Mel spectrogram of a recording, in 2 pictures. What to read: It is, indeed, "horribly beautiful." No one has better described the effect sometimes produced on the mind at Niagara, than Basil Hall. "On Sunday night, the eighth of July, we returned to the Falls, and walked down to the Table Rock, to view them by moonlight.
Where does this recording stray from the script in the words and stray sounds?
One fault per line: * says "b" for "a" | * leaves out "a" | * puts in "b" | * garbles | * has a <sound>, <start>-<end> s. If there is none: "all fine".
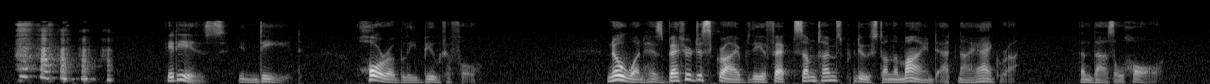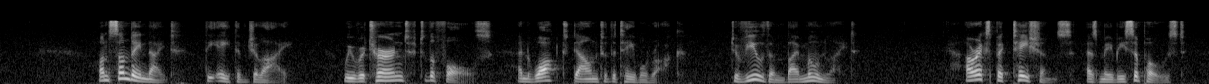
* has a laugh, 0.1-1.2 s
* has a dropout, 8.5-8.5 s
* puts in "Our expectations as may be supposed"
